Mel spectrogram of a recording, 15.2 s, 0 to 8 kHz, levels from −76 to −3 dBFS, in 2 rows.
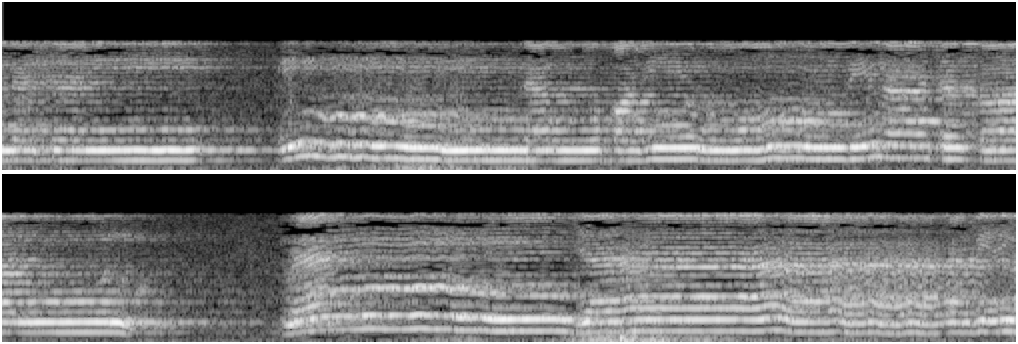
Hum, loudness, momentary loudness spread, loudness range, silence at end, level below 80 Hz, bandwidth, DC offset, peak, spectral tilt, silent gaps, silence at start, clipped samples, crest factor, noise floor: none; -13 LUFS; 5 LU; 3 LU; 0 s; -36 dBFS; 4 kHz; under 0.1%; -2 dBFS; -11 dB/octave; none; 0 s; under 0.1%; 12 dB; -36 dBFS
